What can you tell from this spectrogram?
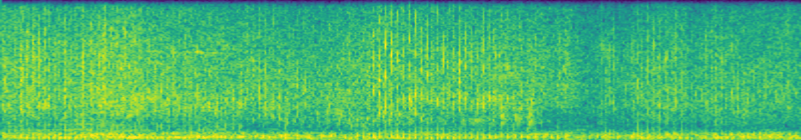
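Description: Motocross sidecar outfits' engines running hard on the track, their pitch rising and falling as the riders rev and ease off, with more than one engine heard at once.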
